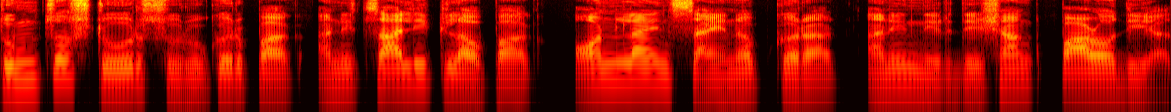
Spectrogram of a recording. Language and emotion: Goan Konkani, neutral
